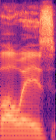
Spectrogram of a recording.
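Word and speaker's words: Alvvays: it's called Blue rev I love always uh it's spelled with two v's always and I love them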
